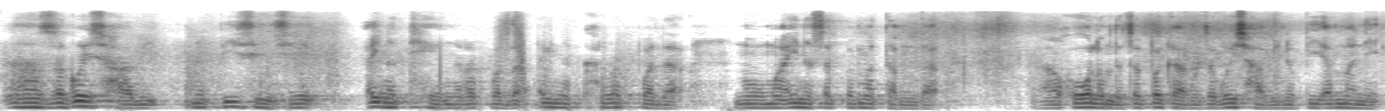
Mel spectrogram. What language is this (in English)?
Manipuri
